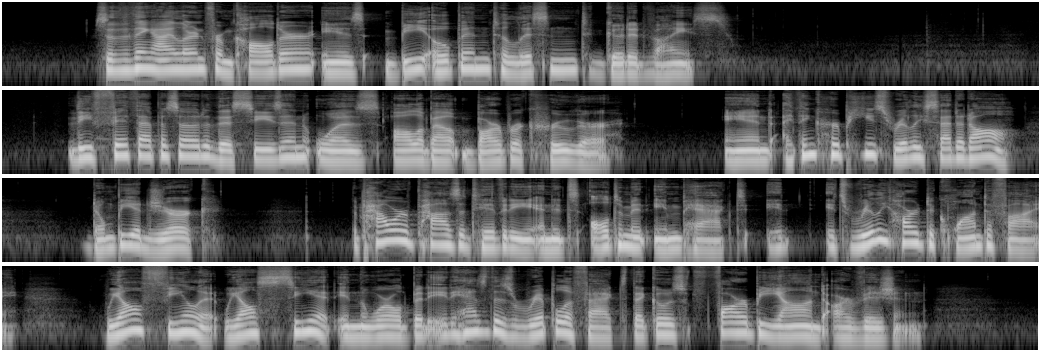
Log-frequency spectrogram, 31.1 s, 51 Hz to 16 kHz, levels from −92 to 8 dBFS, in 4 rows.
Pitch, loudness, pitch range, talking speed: 140 Hz, -19 LUFS, 130-165 Hz, 145 wpm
